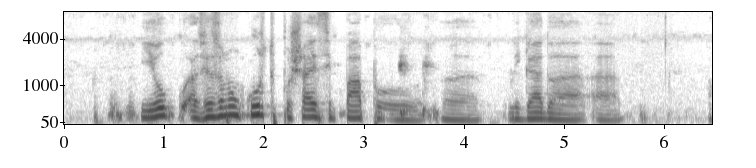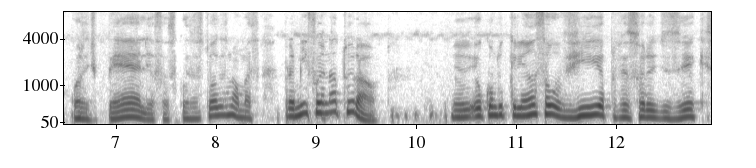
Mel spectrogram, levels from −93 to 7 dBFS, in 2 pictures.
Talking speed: 165 wpm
